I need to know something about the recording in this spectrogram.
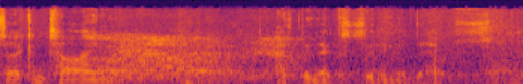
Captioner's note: speaking French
